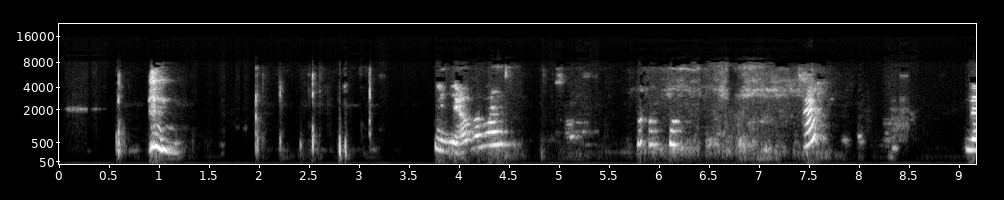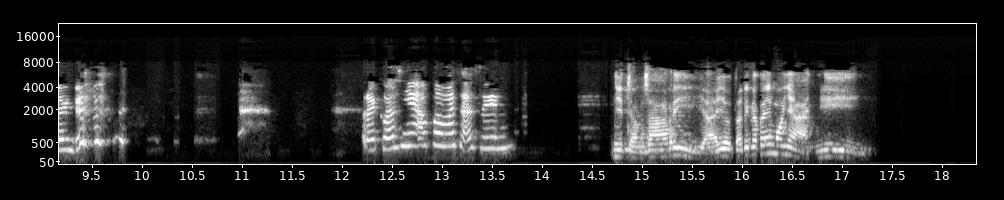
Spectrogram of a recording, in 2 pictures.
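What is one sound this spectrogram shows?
A young woman talks and laughs over an online call.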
